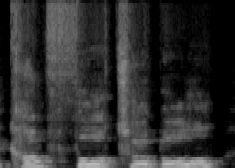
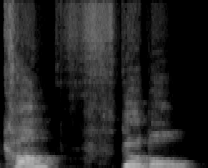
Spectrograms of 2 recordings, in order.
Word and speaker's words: comfortable: of commodore comfortable these this is a word where we drop a syllable we don't say comfortable we say comfortable so cortamos Como comfortable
